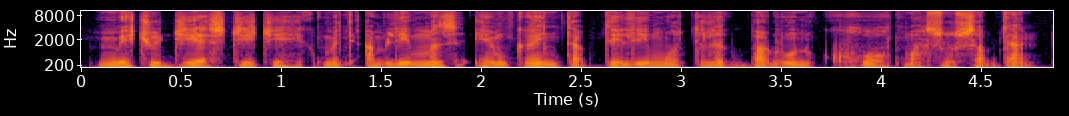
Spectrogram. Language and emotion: Kashmiri, fearful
